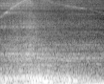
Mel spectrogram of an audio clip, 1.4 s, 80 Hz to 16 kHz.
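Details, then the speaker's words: 2015 Toyota Prado 150, 1KD-FTV diesel, about 90,000 km, cold at about 7°C, light load: smooth, even low rumble with no knocking or rattle; quiet and healthy. "these are diesel engines they do make some noise but in my opinion that's very quiet"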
